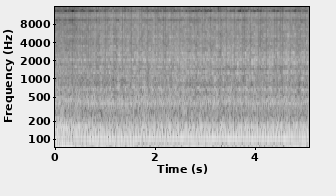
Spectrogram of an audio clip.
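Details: 1955 Buick Roadmaster rescued after sitting over 20 years in a yard, now driven: deep, steady V8 burble at low speed with an even beat and no knocks or misses; the engine runs healthy.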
